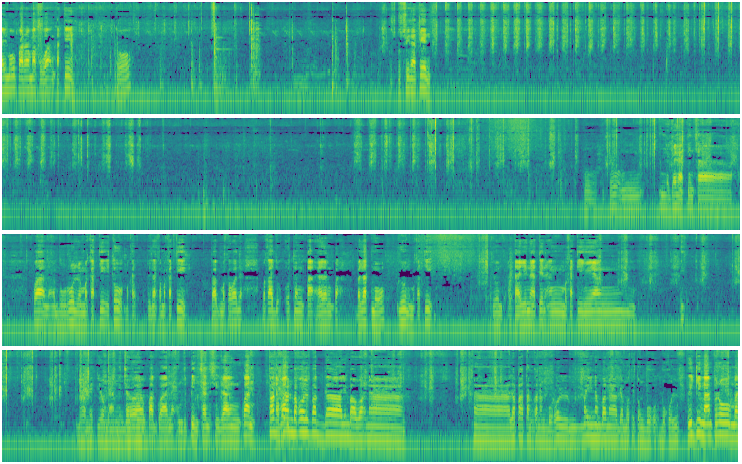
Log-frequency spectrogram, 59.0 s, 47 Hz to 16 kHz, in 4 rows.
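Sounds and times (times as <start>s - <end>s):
coconut scraper rasping: 0.0s - 4.8s, 5.7s - 18.1s, 21.1s - 59.0s
low steady hum: 0.0s - 59.0s.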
